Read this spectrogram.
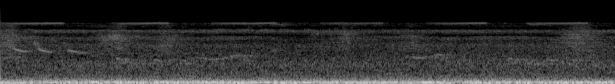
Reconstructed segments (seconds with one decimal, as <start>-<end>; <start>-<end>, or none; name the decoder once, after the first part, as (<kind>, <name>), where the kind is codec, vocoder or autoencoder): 2.4-4.4 (vocoder, Vocos)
